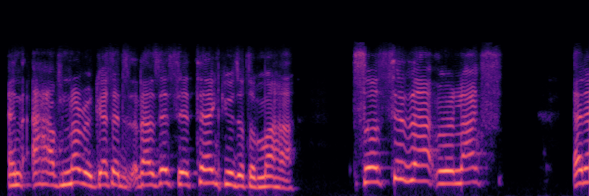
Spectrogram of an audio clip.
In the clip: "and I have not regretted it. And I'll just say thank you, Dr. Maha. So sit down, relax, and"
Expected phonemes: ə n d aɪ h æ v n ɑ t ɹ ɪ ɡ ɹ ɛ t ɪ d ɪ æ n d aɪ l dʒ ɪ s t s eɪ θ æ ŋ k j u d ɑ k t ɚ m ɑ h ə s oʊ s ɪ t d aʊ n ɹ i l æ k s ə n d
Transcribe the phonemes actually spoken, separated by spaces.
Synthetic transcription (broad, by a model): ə n aɪ h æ v n ɑ t ɹ ɪ ɡ ɹ ɛ t ɪ d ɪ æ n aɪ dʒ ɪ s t s eɪ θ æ ŋ k j u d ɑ t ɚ m ɑ h ə s oʊ s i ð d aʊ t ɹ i l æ k s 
